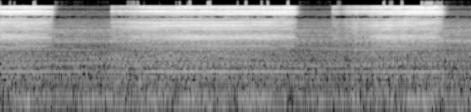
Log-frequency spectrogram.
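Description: A detail chisel cuts a spindle-turned wooden snowman on a lathe, giving a steady close rasping hiss in three long passes separated by brief pauses, with the lathe's hum underneath.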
